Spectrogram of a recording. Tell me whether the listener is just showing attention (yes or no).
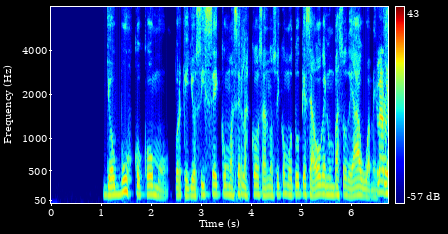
no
